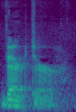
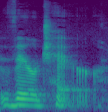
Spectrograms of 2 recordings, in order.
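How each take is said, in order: First: The name is said with a German pronunciation. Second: The name is said in the opera-world style. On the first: "they would say it with the German" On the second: "in opera world they say Werther, very pronouncedly"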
